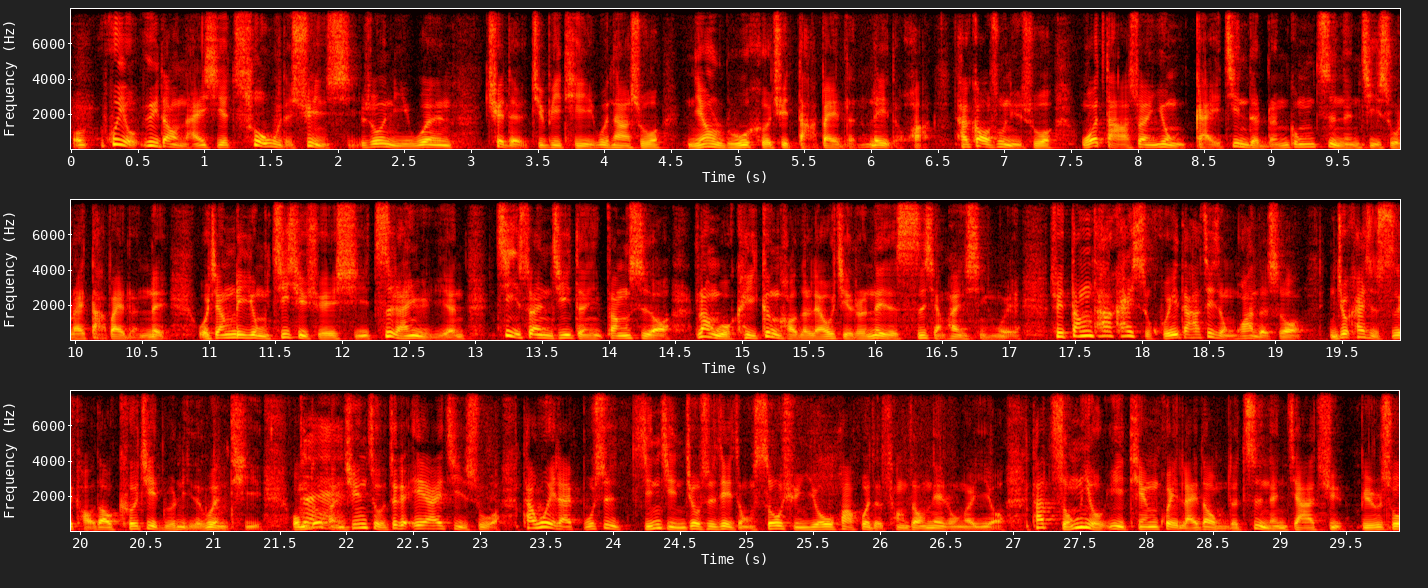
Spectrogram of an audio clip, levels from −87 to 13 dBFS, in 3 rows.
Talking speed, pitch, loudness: 360 characters per minute, 150 Hz, -23 LUFS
